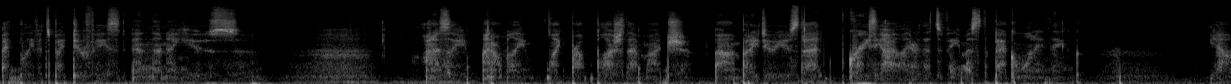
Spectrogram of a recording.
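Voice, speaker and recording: A woman with an American accent whispers at a moderate pace, pausing long and often. Noticeable background noise runs underneath. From New York. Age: 20s. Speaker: YouTuber, digital producer.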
